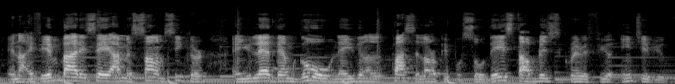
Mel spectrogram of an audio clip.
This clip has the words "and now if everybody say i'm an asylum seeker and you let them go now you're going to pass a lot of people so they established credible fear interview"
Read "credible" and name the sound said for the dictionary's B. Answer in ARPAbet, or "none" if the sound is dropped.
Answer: none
